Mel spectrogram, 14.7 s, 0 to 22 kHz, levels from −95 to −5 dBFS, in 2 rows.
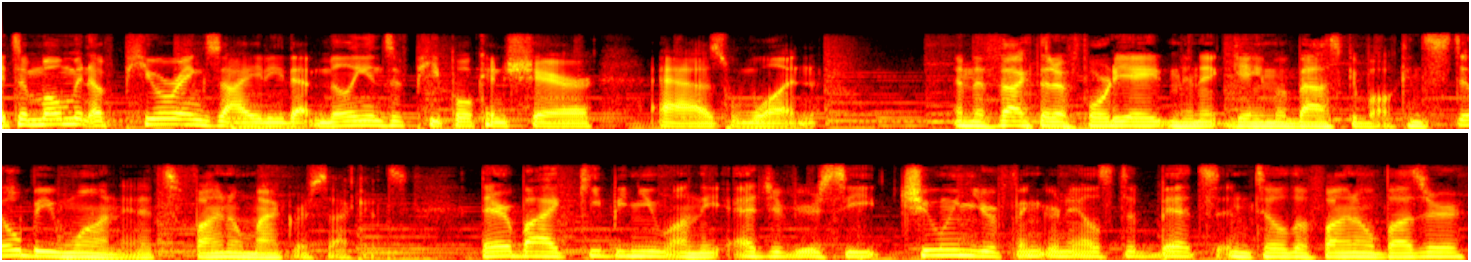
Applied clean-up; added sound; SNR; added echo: none; none; none; none.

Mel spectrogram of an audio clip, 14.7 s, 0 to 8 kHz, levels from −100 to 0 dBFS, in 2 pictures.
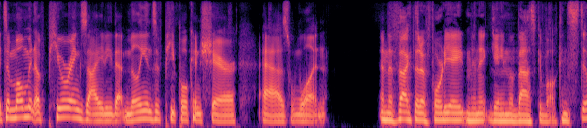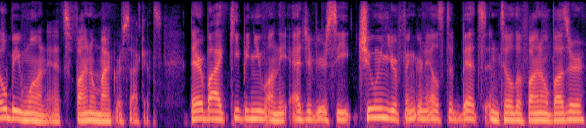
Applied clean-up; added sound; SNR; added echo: neural mask model Resemble Enhance denoiser.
